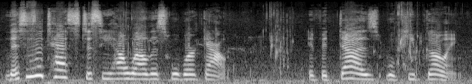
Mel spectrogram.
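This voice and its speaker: Woman playing determined young mage woman, fairly high pitch, projected, instructing, earnest, audio drama, slight background noise. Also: expressive, moderate pace, lightly acted. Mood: firm, instructing. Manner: projected, clear instructing, calling out to a group.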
